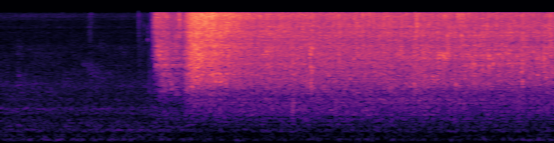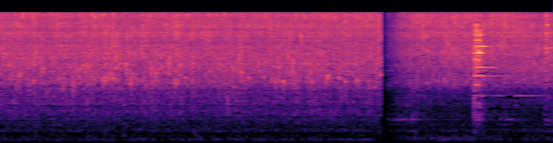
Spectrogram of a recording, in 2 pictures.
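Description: Raw chicken pieces hitting hot oil in a wok, starting a loud, steady sizzle about a second and a half in. After a short break near the end, chicken and green beans sizzle as a spatula stirs against the wok, with one sharp knock.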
